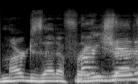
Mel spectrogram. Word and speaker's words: Margzetta Frazier: remake of Taylor's version of Love Story, or of course the UCLA gymnastics Margaret, how do we say her name again? – I was like Margzetta Frazier.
